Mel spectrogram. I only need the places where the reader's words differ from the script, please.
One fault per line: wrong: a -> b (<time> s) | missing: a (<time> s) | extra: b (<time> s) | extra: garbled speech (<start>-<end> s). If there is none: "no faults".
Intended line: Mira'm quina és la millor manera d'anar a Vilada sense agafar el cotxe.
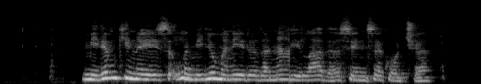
missing: a (2.9 s)
missing: agafar (3.8 s)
